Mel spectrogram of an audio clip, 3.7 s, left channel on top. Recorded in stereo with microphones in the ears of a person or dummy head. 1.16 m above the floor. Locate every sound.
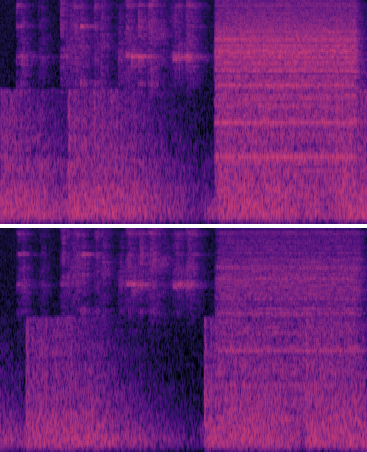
0.2 s keys jangling: 45° left (ahead or behind), 3 m; by 2.0 s 35° left (ahead or behind), 1.7 m
2.1 s a hair dryer: 40° left (ahead or behind), 1.5 m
